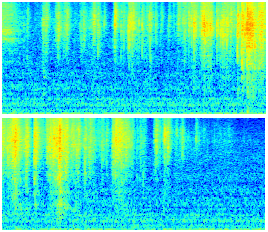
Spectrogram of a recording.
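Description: Trading cards being flipped and handled: a run of light clicks and rustles, busiest about two to three seconds in, with a couple of sharper clicks.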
